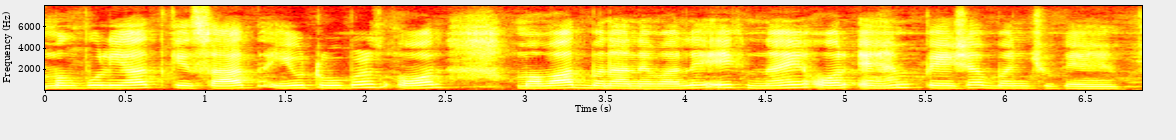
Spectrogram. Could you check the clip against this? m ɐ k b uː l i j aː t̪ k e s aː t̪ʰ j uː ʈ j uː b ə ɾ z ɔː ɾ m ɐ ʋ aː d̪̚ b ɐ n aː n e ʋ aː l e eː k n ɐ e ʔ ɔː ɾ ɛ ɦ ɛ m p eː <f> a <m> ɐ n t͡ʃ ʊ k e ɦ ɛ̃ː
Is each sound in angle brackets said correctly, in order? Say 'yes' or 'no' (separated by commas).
no, no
